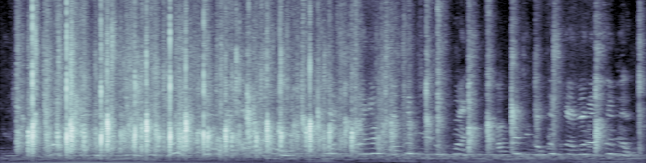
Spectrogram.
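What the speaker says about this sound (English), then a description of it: "Clap for Jesus." Church congregation clapping for a sustained stretch, dense and fairly loud at first, then thinning into scattered individual claps toward the end, with voices mixed in beneath.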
